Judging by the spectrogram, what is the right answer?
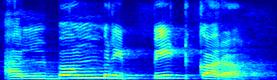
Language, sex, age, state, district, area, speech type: Odia, female, 18-30, Odisha, Kendrapara, urban, read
